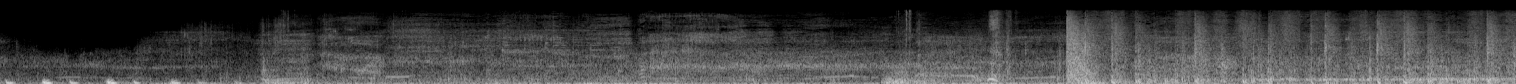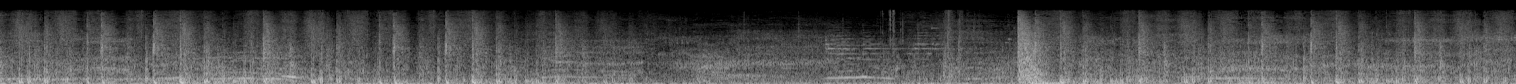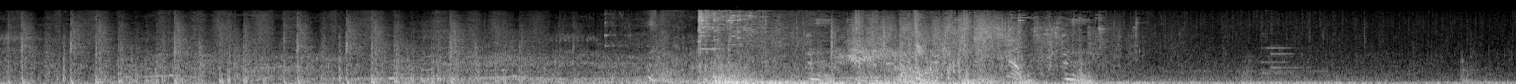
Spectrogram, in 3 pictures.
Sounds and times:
Outside, urban or manmade: 0:00.0 - 0:45.4.

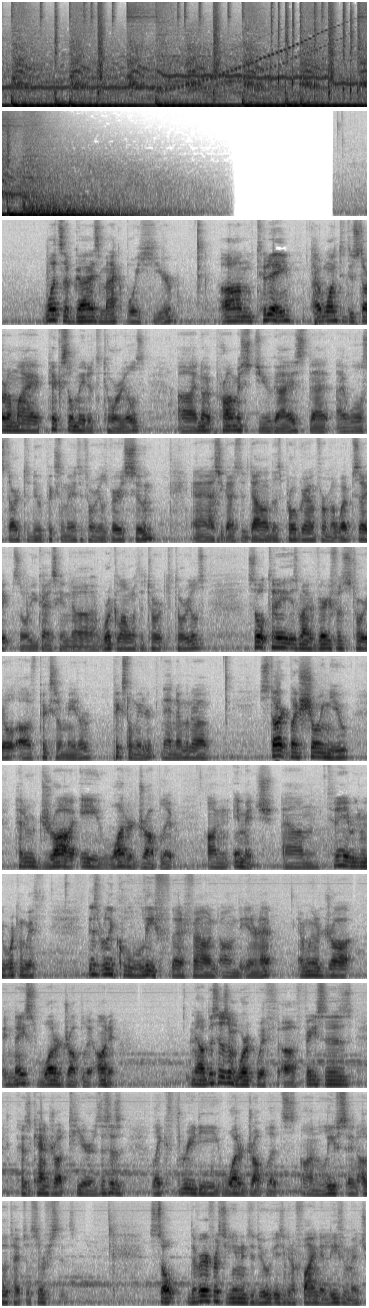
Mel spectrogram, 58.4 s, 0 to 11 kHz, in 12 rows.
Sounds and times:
Speech: 0:10.3 - 0:32.0, 0:32.6 - 0:39.5, 0:40.1 - 0:45.4, 0:46.3 - 0:54.6, 0:55.4 - 0:58.3.

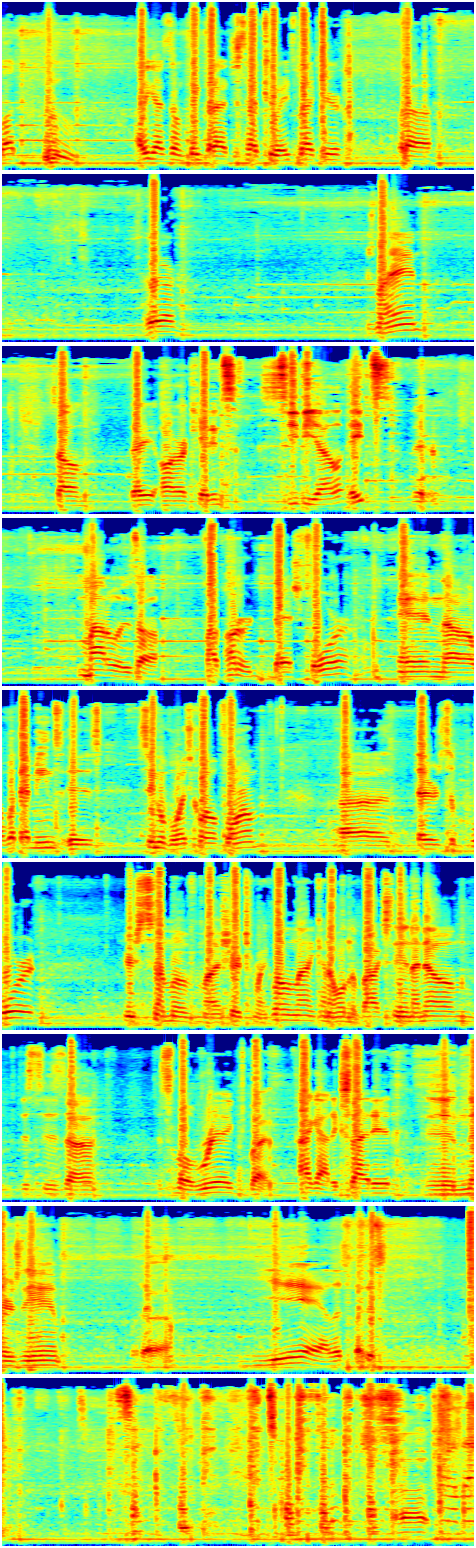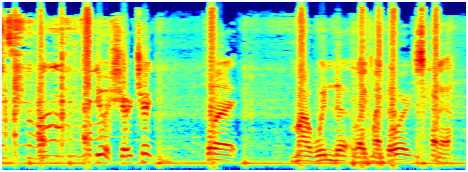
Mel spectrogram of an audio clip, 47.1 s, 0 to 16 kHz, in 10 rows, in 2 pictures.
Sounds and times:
Music: 0:00.0 - 0:45.4
Speech: 0:01.4 - 0:03.4, 0:04.0 - 0:04.3, 0:18.2 - 0:21.4, 0:22.3 - 0:24.0, 0:24.8 - 0:29.3, 0:29.9 - 0:33.6, 0:34.4 - 0:34.8, 0:35.5 - 0:36.9, 0:41.7 - 0:42.1, 0:43.3 - 0:44.8, 0:45.4 - 0:47.0.

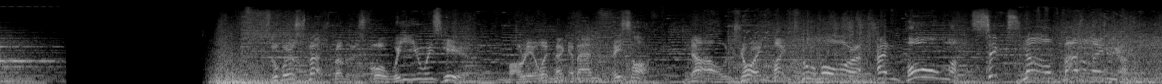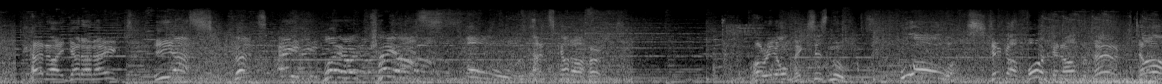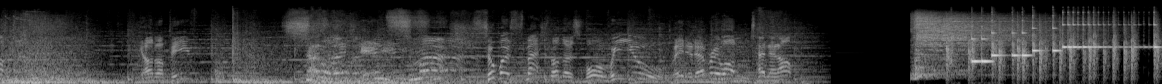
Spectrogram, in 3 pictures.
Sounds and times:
Music: 0:00.0 - 0:00.7, 0:02.3 - 0:31.6, 0:32.4 - 0:34.3
Speech: 0:02.7 - 0:11.3, 0:11.9 - 0:17.6, 0:19.1 - 0:23.4, 0:24.6 - 0:25.2, 0:26.1 - 0:31.2.

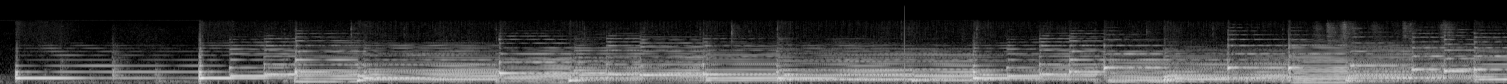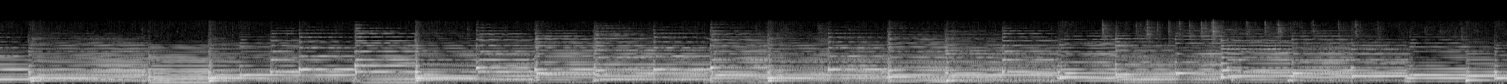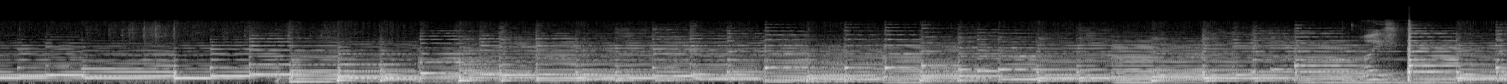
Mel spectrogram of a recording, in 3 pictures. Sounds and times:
Music: 0:00.0 - 0:45.2.

